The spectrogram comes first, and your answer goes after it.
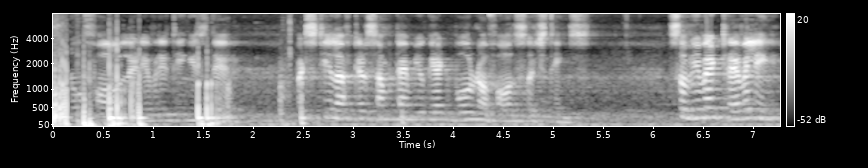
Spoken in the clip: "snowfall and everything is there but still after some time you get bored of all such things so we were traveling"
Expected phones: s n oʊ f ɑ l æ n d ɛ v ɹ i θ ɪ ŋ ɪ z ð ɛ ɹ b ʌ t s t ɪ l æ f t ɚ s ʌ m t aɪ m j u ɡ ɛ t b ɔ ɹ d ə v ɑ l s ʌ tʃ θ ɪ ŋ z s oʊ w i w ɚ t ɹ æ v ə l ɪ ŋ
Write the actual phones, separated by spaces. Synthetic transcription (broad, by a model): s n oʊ f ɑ l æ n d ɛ v ɹ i t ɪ ŋ ɪ z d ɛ ɹ b ʌ t s t ɪ l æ f t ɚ s ʌ m t aɪ m j u ɡ ɛ t b ɔ l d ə f ɑ l s ʌ tʃ t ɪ ŋ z s oʊ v i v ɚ t ɹ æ v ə l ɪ ŋ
